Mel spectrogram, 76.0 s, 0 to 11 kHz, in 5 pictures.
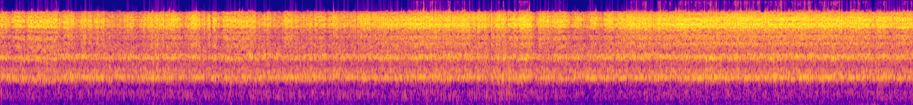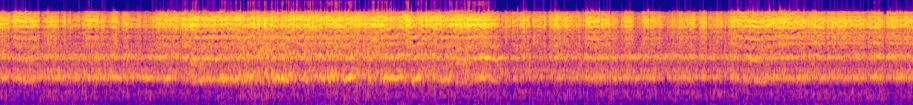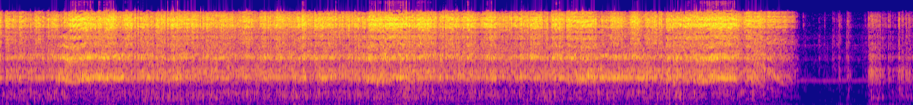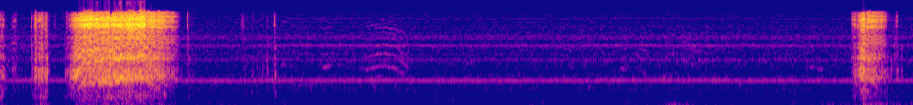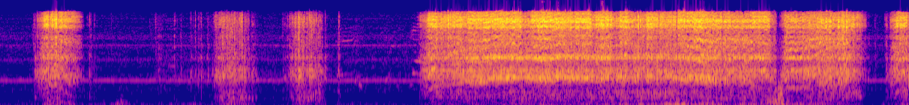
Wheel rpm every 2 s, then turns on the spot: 220, 230, 230, 230, 230, 230, 230, 230, 230, 210, 200, 210, 230, 230, 230, 230, 230, 240, 230, 230, 230, 150, 10, 90, 40, 0, 0, 0, 0, 0, 20, 10, 20, 10, 170, 230, 180, 100.
44-46 64-66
